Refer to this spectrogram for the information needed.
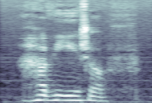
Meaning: a city in the eastern Czech Republic
- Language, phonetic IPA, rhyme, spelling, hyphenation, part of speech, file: Czech, [ˈɦaviːr̝of], -iːr̝of, Havířov, Ha‧ví‧řov, proper noun, Cs Havířov.ogg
